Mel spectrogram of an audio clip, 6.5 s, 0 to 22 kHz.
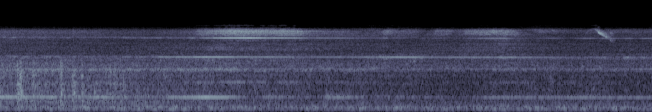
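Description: A small J-10B model jet's turbine whines steadily in flight, a thin sustained high-pitched tone with faint swells as the aircraft passes, heard at a distance with no talking.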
